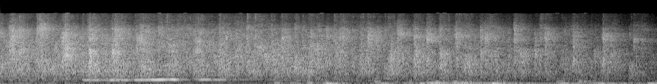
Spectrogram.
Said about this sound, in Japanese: マキナさんに感謝の心を込めて拍手を持ってお礼しましょう。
